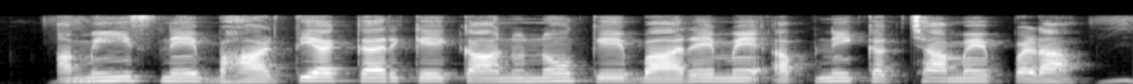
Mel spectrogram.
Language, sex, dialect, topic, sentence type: Hindi, male, Garhwali, banking, statement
